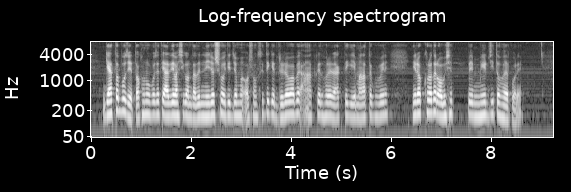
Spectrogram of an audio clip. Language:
Bangla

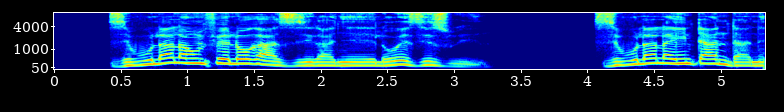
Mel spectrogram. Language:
North Ndebele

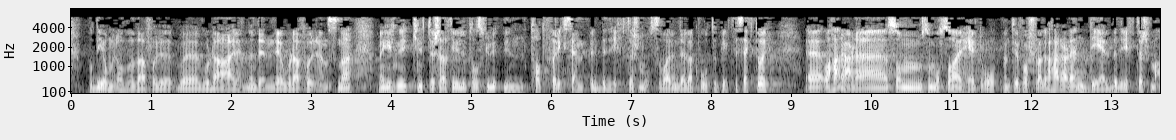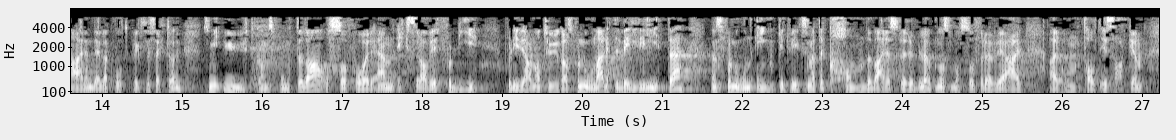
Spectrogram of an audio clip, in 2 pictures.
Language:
Norwegian Bokmål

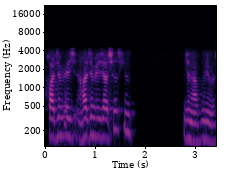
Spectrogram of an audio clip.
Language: Kashmiri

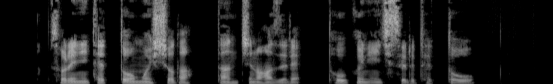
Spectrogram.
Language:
Japanese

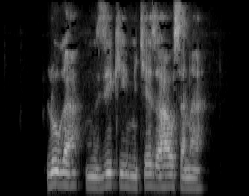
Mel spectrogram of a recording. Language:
Swahili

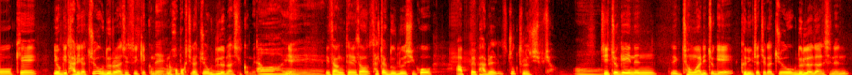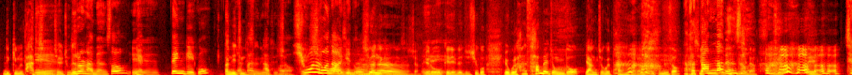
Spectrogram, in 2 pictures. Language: Korean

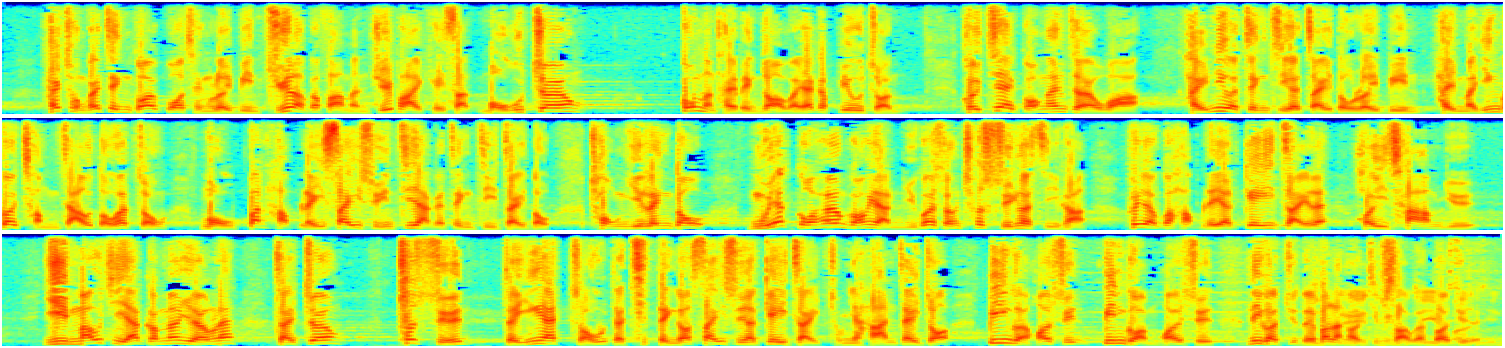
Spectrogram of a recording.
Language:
Cantonese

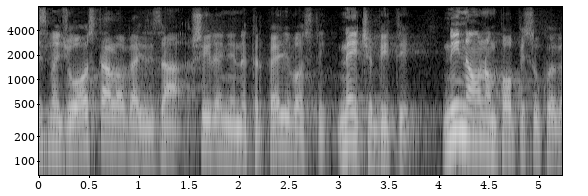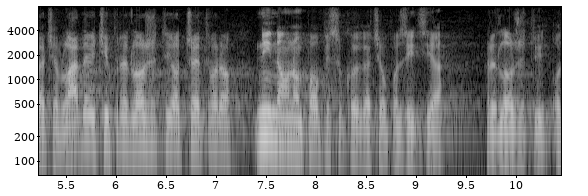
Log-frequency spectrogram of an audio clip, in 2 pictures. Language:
Croatian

